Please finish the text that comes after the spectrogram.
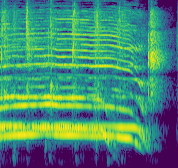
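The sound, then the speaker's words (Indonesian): A long, steady shouted cheer applauding Marriott, at the Marriott Executive Apartments Mayflower in Jakarta, holds one high note, then slides down in pitch and fades near the end, while a few rhythmic claps beat underneath. “Tepuk tangan buat Marriott.”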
